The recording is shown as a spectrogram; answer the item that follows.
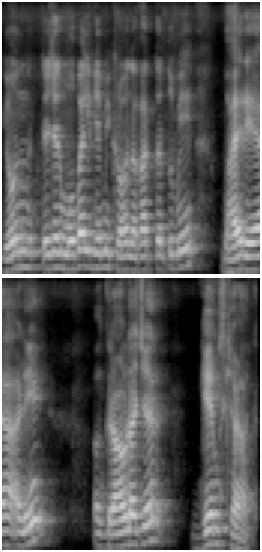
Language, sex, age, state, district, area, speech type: Goan Konkani, male, 45-60, Goa, Pernem, rural, spontaneous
